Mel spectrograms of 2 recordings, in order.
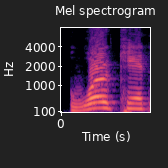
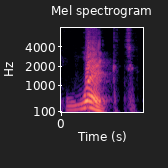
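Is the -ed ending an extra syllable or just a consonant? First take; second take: extra syllable; just consonant. First: The ending is said as an extra syllable. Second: The ending is said as just a consonant. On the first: The speaker calls it wrong. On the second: The speaker calls it right.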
